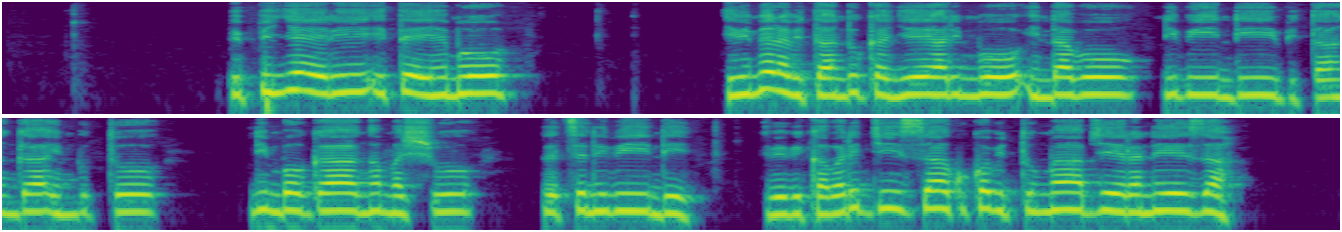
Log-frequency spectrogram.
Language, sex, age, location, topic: Kinyarwanda, male, 18-24, Nyagatare, agriculture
